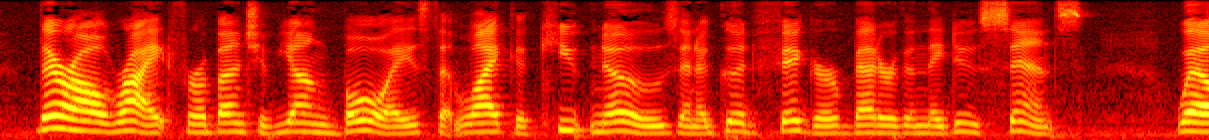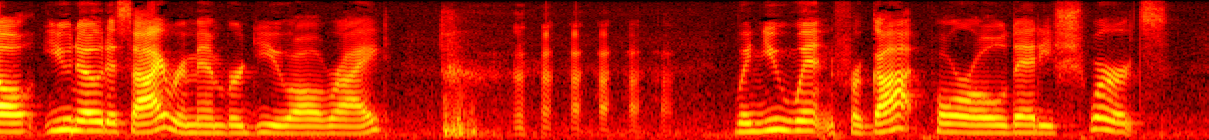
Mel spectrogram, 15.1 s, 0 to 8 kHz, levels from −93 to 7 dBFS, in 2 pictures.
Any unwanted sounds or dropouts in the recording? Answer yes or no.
yes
